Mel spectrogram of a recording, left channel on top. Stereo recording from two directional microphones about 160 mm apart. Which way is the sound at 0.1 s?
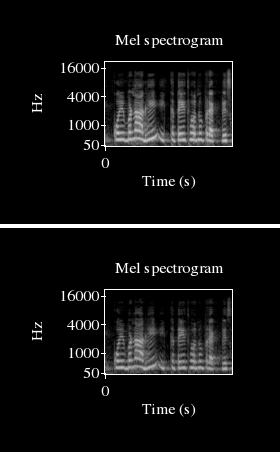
35° left (ahead or behind).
